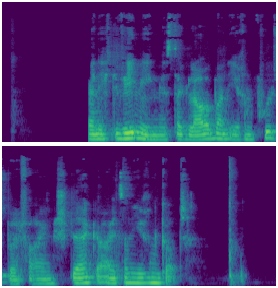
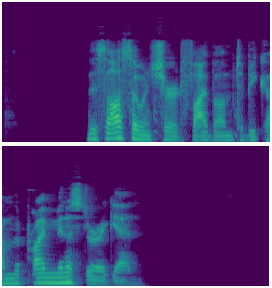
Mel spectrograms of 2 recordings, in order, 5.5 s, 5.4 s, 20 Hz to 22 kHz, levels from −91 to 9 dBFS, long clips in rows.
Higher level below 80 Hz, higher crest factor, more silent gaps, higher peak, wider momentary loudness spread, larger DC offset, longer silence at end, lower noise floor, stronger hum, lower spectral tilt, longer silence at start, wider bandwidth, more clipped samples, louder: first, -58 dBFS vs -64 dBFS; about the same, 20 dB vs 24 dB; neither; first, -2 dBFS vs -6 dBFS; first, 18 LU vs 12 LU; neither; second, 0.4 s vs 1.4 s; about the same, under -90 dBFS vs under -90 dBFS; neither; first, -6.5 dB/octave vs -4.5 dB/octave; about the same, 0.85 s vs 0.85 s; first, 16 kHz vs 7.8 kHz; neither; first, -21 LUFS vs -28 LUFS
